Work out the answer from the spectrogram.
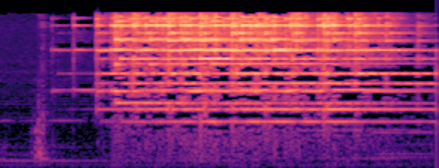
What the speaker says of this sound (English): Again, we hear the bells.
